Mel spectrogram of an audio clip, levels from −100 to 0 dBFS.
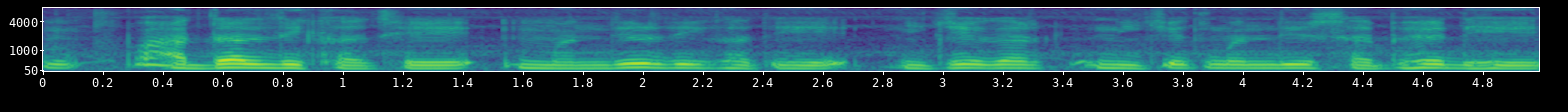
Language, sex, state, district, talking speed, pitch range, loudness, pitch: Chhattisgarhi, male, Chhattisgarh, Bilaspur, 155 wpm, 145-165 Hz, -21 LUFS, 160 Hz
